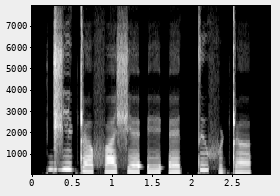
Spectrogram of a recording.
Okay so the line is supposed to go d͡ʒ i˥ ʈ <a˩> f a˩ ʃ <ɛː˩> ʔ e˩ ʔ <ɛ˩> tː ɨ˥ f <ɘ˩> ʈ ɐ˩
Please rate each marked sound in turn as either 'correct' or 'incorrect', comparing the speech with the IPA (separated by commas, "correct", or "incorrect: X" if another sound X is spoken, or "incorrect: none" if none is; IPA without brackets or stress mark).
incorrect: ɐ˩, incorrect: ɛ˩, correct, correct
